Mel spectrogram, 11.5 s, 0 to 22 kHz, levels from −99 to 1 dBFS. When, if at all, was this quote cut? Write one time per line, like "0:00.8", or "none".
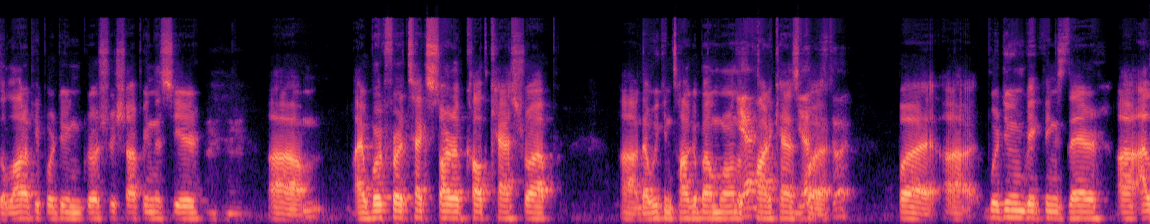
0:10.3

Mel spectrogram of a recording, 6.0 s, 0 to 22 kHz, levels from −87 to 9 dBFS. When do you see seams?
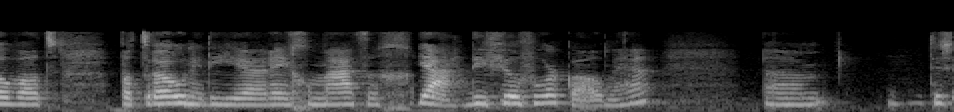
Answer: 0:02.6

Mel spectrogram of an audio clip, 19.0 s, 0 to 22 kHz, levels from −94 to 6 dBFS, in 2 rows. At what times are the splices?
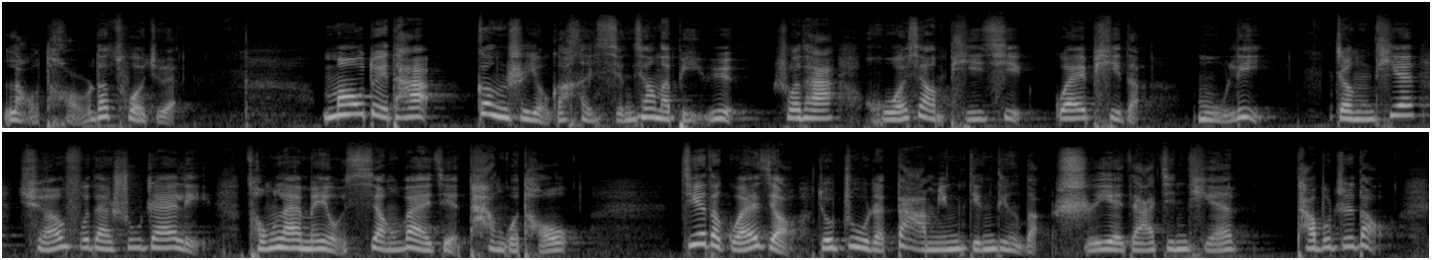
none

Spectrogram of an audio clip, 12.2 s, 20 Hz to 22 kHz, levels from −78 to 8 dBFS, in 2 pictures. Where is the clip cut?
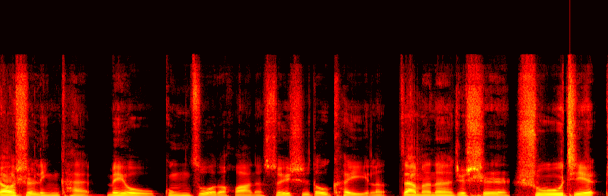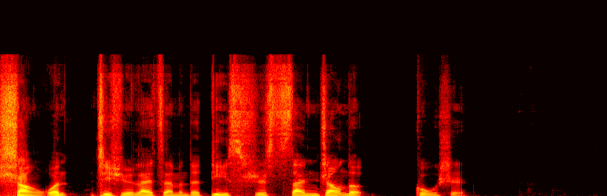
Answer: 0:03.9

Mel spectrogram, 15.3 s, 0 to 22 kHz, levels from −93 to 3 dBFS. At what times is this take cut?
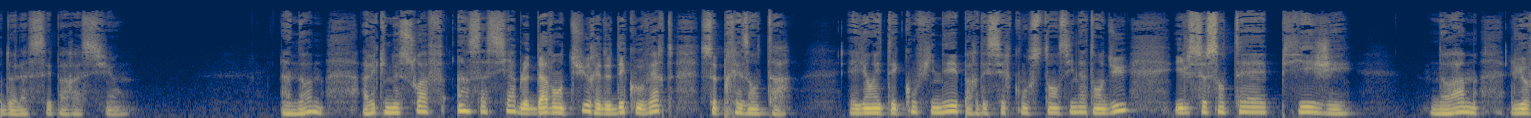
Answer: none

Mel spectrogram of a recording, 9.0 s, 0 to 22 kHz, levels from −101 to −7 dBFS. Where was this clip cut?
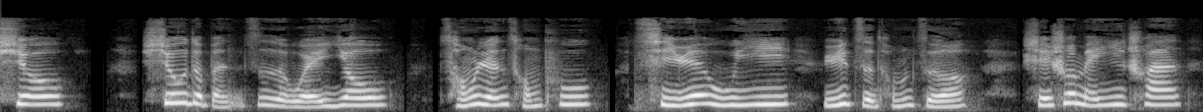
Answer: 0:04.7

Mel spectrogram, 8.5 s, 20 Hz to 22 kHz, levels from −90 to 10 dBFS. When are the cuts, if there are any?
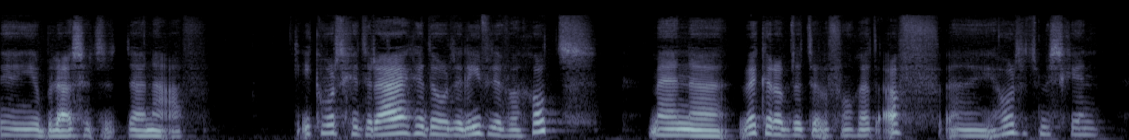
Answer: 0:02.2
0:04.7

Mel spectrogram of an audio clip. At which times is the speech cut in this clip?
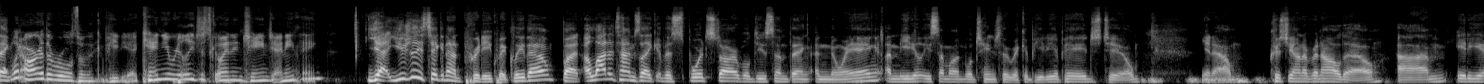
none

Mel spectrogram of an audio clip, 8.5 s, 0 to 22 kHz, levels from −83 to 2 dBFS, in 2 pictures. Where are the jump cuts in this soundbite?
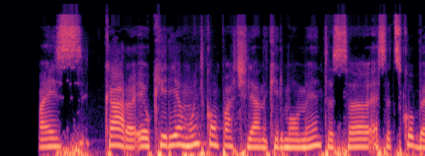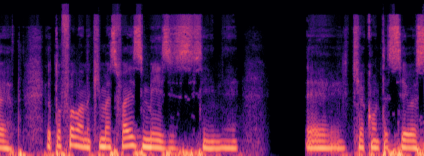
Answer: none

